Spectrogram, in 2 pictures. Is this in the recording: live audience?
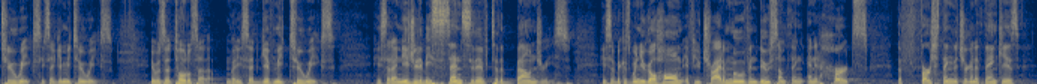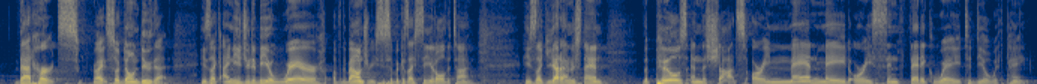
yes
